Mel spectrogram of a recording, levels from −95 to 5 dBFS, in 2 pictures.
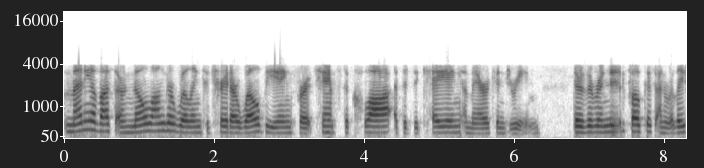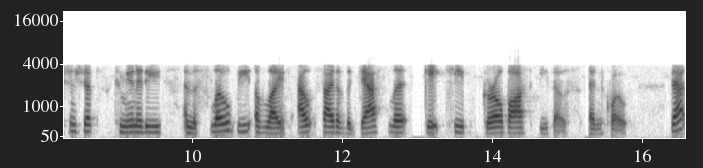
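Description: The whole recording carries the GSM full-rate codec: a narrow line band from about 250 Hz to 3.6 kHz and a persistent buzzy, gravelly texture, which fits the 13 kbps full-rate coder. The speech is rebuilt from a vocal-tract model excited by a sparse, regularly spaced pulse train, so the damage is plainly audible. That grainy buzz sets it apart from the swirly, watery smearing of transform codecs like MP3.

Within that, lost GSM frames appear at 3.48 to 3.57 s, 5.26 to 5.30 s, 7.30 to 7.43 s, 9.52 to 9.57 s, 11.18 to 11.24 s, 13.20 to 13.26 s and 16.26 to 16.28 s. They last between 20 and 100 ms, the longest at 7.3 s. Each gap is concealed by repeating the last good frame, so you hear a brief rough, metallic ring instead of a click or a hole of silence. That held tone marks them as concealed frames rather than simple dropouts.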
